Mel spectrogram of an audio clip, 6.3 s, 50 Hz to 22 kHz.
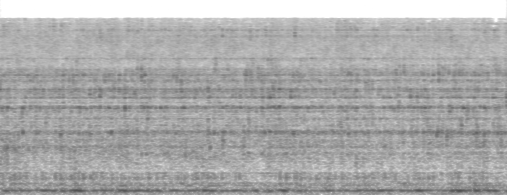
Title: Interesting kitchen sinkdrain with sinkdrainbasket with gurgling sound (2)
